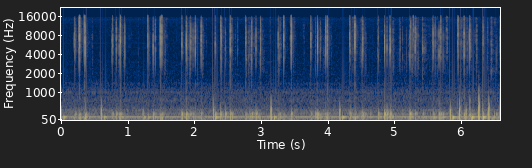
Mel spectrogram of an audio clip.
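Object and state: Himalayan rock salt lamp.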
